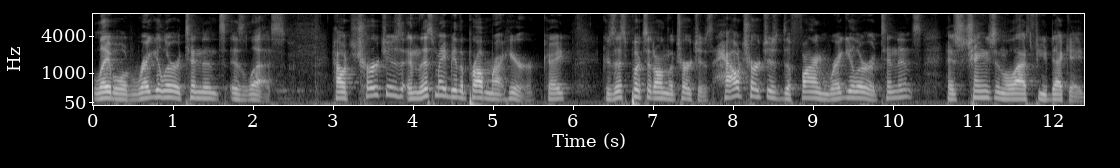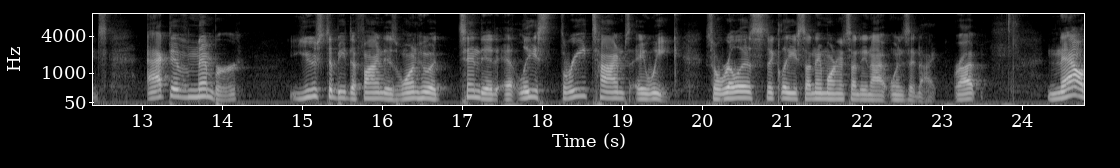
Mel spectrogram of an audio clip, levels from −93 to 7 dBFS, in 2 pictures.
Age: 40-59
